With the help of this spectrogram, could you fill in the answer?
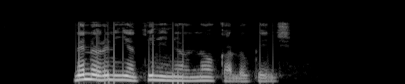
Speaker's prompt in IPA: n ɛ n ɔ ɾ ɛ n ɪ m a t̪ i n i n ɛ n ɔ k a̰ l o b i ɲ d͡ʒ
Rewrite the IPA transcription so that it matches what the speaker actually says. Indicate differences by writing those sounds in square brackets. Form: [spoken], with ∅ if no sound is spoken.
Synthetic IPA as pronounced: n ɛ n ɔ ɾ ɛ n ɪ [ɲ] a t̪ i n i n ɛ n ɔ k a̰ l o [p] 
